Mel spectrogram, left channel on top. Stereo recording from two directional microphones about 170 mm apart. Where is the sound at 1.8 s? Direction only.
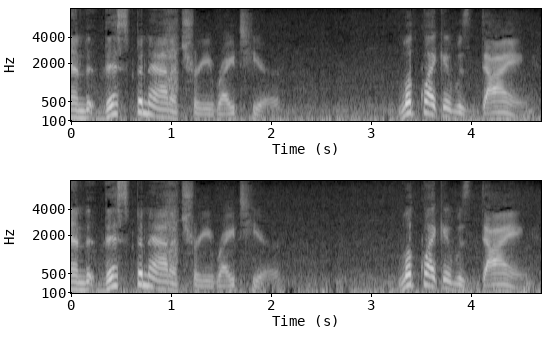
5° left (ahead or behind).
